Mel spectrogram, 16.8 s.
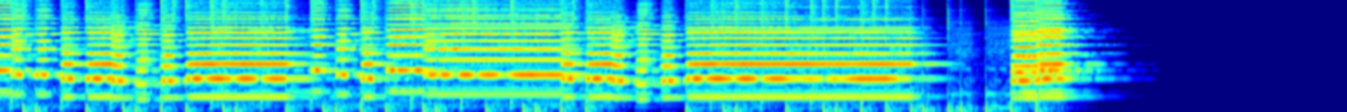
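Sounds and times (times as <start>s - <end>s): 
flute: 0.0s - 11.9s, 12.6s - 13.9s
trumpet: 0.0s - 12.0s, 12.6s - 14.1s.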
